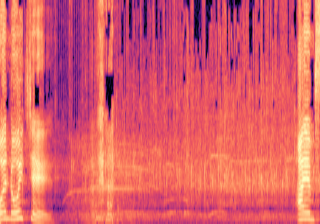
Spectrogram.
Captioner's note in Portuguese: Aplausos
